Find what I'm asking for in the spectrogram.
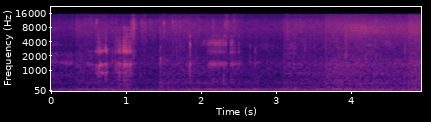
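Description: A dense, steady buzz of many honey bees up close at an open hive during an inspection, continuous and unbroken, with faint rustling and clicks underneath.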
